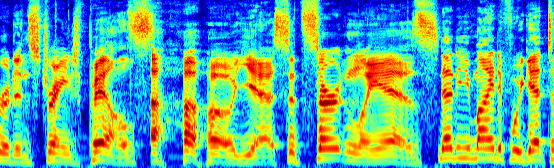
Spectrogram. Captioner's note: laughs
